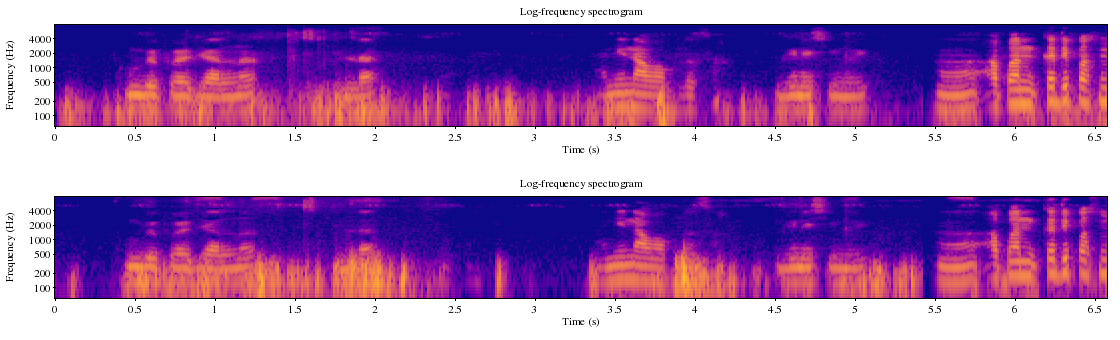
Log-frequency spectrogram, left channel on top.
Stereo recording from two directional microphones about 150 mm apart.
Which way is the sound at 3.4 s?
15° left (ahead or behind).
